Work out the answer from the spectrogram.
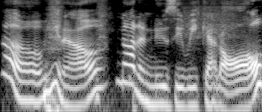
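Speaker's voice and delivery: dry, ironic, sarcastic sing-song tone. Answering a co-host about a busy week: sarcastic. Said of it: "we're being extremely sarcastic".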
